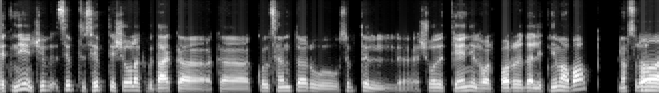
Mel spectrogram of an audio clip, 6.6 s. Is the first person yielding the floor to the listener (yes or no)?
yes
